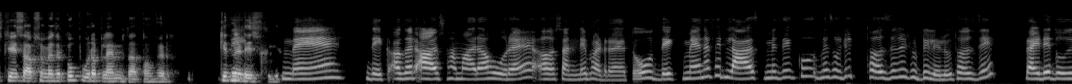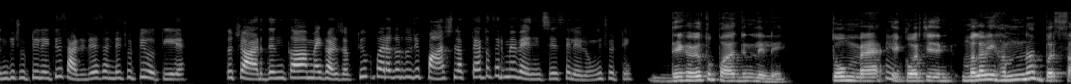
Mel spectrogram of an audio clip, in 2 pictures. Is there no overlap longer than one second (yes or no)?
yes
